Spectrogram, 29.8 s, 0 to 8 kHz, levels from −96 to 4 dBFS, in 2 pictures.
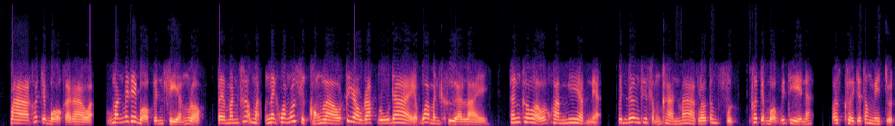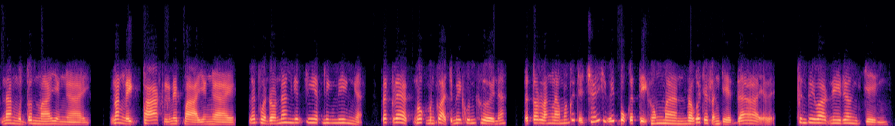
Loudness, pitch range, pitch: -16 LUFS, 175-235 Hz, 200 Hz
